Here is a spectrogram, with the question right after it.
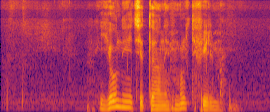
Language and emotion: Russian, sad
